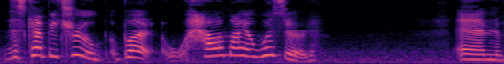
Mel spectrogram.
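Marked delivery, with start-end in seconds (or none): 0.1-3.2 put-on raised, incredulous boy's voice; lightly voiced boy, higher and unsure; disbelieving Harry. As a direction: imitate Harry protesting in disbelief. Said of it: "And Harry's like".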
